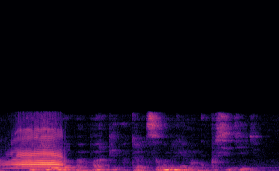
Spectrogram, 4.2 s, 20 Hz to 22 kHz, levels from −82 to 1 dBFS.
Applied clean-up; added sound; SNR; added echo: none; Meow; -3 dB; reverberation time 0.5 s.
